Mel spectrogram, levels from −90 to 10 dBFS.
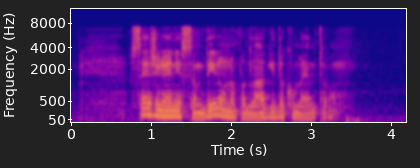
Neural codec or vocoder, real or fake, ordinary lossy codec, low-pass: none; real; none; 7.2 kHz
